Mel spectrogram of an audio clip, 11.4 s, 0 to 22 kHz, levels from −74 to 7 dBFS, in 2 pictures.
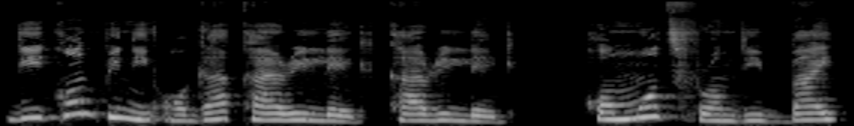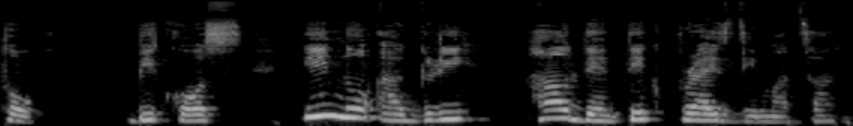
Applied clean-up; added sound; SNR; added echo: neural mask model Resemble Enhance denoiser.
